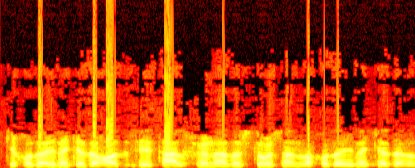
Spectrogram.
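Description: A man's voice: medium pitch, little pitch movement, vocal fry, no room sound. Man with a Yazdi accent on a dull phone line. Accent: Yazdi Persian. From Yazd, Iran. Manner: hesitant, with many fillers and restarts. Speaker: emergency services official. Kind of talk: phone-in radio interview.

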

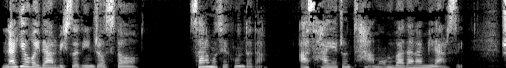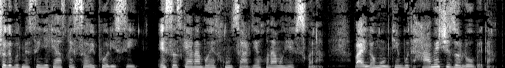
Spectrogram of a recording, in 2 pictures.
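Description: A woman narrating a story in a steady, plain reading voice. Her pitch sits in the middle for a woman, and she keeps an even storytelling pace. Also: dry recording, clean studio sound.

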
